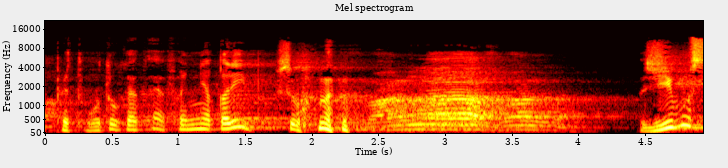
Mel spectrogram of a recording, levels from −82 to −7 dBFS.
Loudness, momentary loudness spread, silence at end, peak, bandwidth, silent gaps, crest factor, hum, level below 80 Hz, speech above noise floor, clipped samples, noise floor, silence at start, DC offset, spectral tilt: -22 LUFS; 10 LU; 0 s; -4 dBFS; 12 kHz; none; 18 dB; none; -64 dBFS; 25 dB; under 0.1%; -46 dBFS; 0 s; under 0.1%; -4.5 dB/octave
